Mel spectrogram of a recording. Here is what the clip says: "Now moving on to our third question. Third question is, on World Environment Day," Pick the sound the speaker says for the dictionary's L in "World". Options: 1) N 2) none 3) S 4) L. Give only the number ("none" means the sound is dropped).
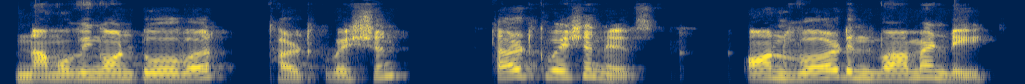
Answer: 2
